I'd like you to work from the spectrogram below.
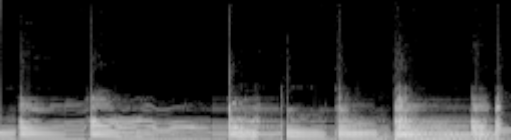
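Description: Electric guitar played through a Quilter amplifier, its custom Strat-style pickups giving an effected, slightly distorted tone. A few sustained notes and chords ring out in turn, one held note wavering with a chorus-like shimmer.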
